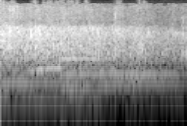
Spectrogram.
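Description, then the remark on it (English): A crowd claps hands for Jesus in a dense, continuous wash of applause, steady and moderately loud for its short length, with a faint sustained tone humming underneath. “In Jesus' name, please put your hands together for Jesus. Clap your hands.”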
